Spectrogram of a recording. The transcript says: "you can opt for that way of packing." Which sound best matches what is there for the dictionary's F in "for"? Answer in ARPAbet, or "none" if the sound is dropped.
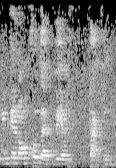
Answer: P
